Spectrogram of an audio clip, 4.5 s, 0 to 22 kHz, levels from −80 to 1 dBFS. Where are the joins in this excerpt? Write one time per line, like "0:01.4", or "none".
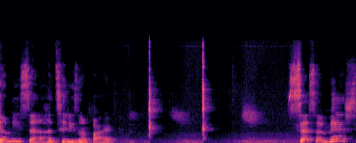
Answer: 0:01.7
